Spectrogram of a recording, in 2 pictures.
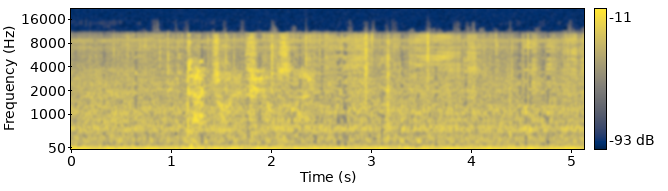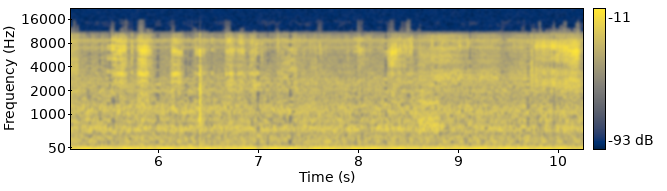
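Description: A flexible silicone mold being bent and peeled off a cured epoxy resin coaster by hand: scattered soft rubbery rustling and scraping, with one sharp click about three seconds in.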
